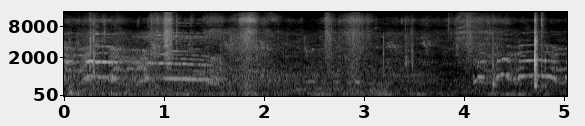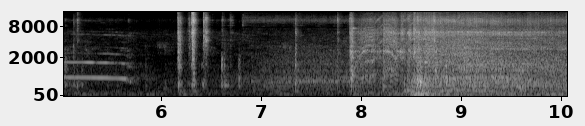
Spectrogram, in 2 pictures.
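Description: A rooster crows twice. After a few clicks, the Mitsubishi Galant's 2.0-litre engine starts about eight and a half seconds in and keeps running.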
